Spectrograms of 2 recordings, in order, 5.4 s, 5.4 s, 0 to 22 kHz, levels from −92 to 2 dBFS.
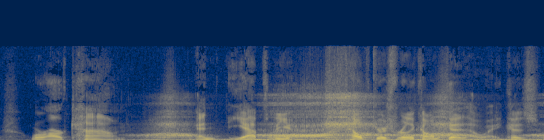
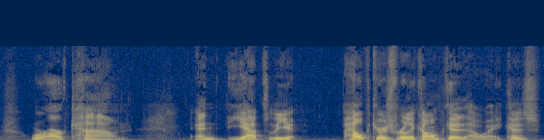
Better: second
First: wind noise on the microphone; heavy; from 1.5 s on; as loud as the speech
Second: none

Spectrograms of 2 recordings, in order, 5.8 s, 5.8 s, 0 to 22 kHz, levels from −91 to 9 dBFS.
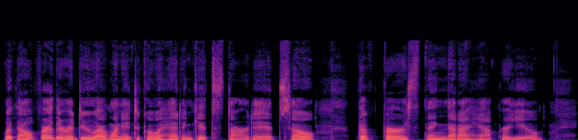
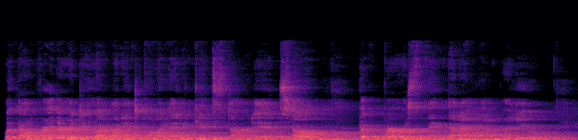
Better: first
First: none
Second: room echo; noticeable; dies away in 2 s // off-mic speech; far

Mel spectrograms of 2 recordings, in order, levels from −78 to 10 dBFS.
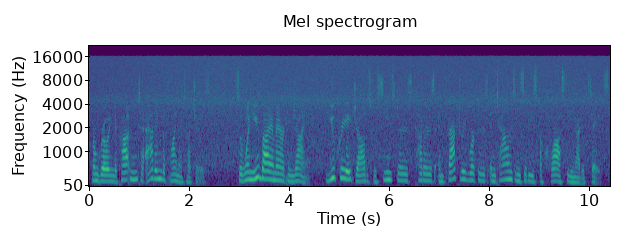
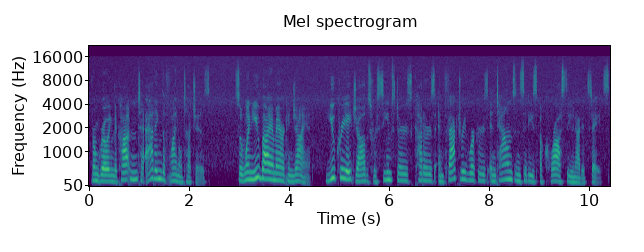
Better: second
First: hiss; loud; throughout; 4 dB below the speech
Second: hiss; faint; throughout; 20 dB below the speech

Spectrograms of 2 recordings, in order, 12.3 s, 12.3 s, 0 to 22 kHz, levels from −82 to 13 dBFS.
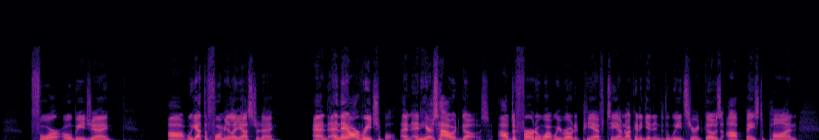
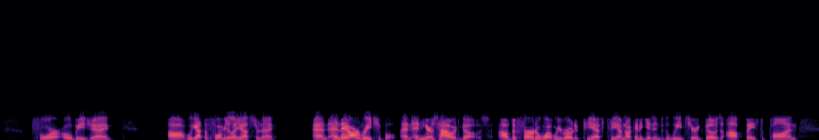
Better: first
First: none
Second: phone-call audio; poor line

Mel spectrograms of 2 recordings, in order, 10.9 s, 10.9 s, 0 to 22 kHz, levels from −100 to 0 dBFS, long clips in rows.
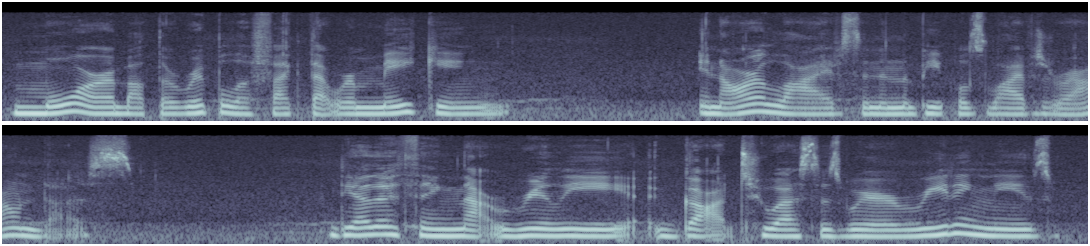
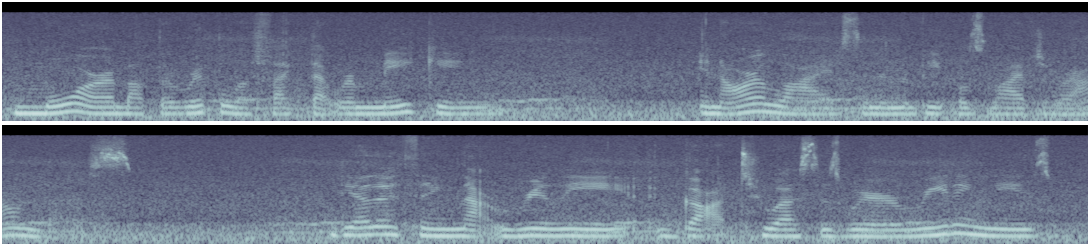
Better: first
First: hiss; faint; throughout; 20 dB below the speech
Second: hiss; loud; throughout; 8 dB below the speech

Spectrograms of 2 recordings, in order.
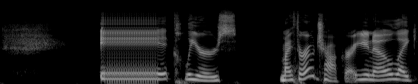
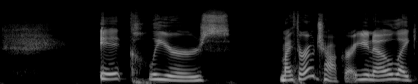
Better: second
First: audio freezing; at 1 s for 0.5 s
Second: none

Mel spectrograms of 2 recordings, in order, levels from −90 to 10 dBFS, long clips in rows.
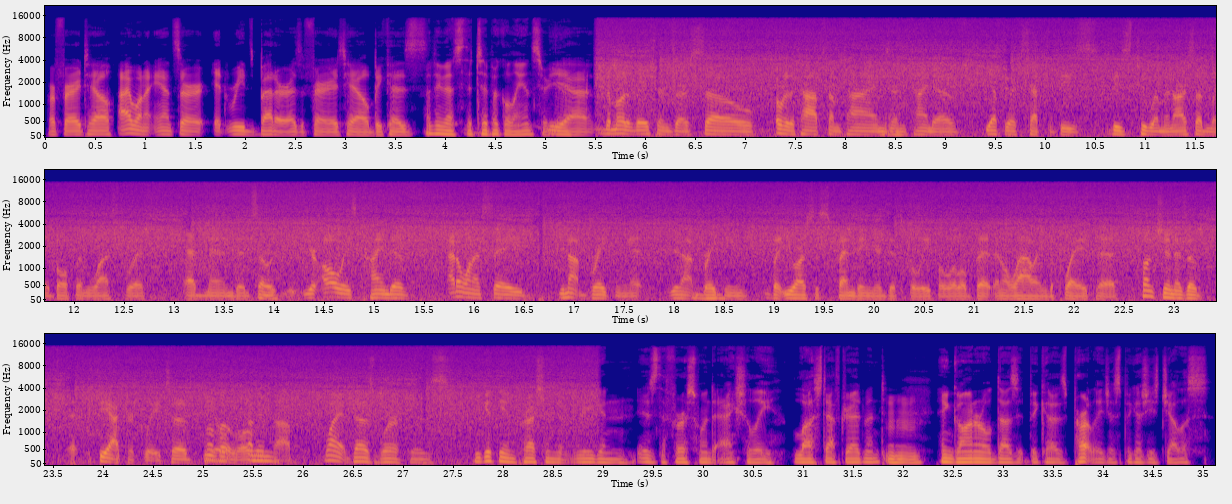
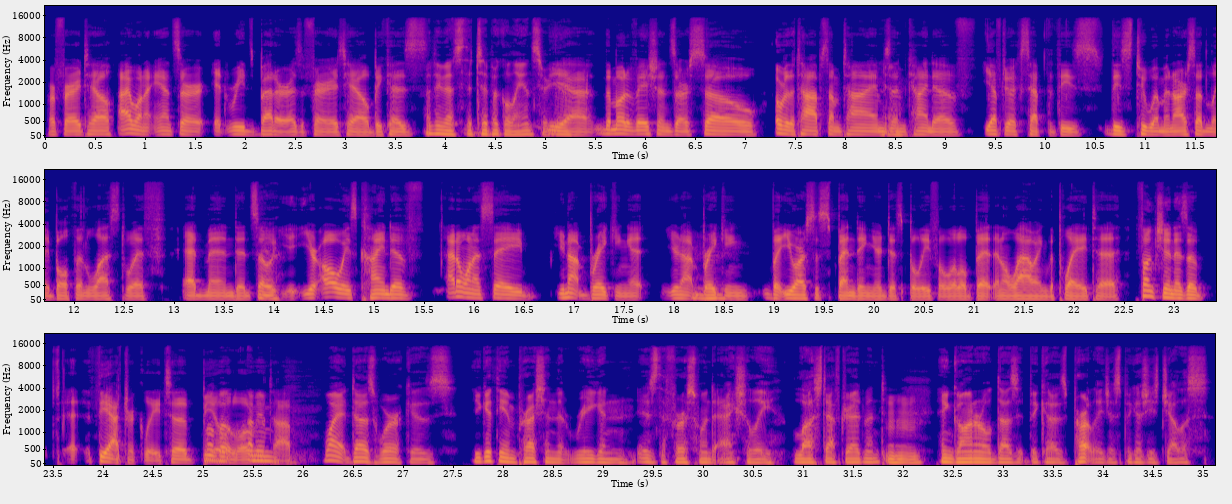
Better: second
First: hiss; loud; from 5.5 to 29 s; 2 dB below the speech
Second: none

